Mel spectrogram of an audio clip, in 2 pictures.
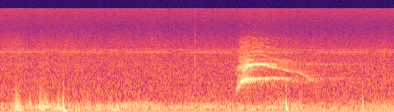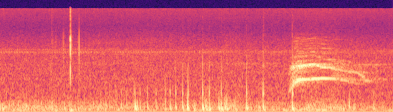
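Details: Two wavering, downward-sliding cries from a fox, about four and a half seconds apart, separated by faint crackling and a brief snap.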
